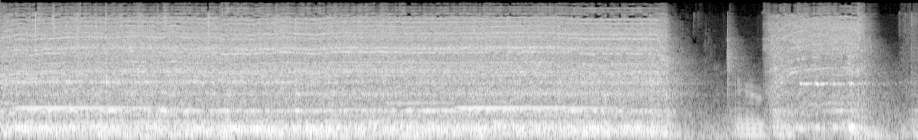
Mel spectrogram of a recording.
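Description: A power drill with a self-feed bit runs steadily and loudly for several seconds, grinding through a wooden log, then cuts out abruptly and sputters briefly before stopping.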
